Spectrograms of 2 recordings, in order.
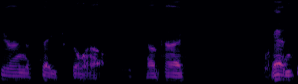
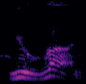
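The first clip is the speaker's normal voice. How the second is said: ordinary delivery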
